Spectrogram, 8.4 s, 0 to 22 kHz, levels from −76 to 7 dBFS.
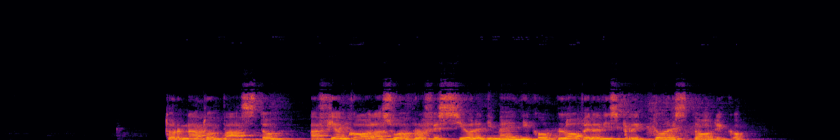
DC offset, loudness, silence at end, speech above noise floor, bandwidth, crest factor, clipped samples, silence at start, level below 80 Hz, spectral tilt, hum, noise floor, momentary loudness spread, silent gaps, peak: under 0.1%; -12 LUFS; 0.9 s; 70 dB; 9.2 kHz; 12 dB; under 0.1%; 1.65 s; -46 dBFS; -5.5 dB/octave; none; -81 dBFS; 7 LU; none; -2 dBFS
